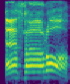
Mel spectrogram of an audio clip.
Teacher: ليش عم برقق الراء الراء مفخمه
